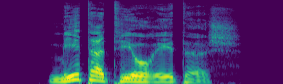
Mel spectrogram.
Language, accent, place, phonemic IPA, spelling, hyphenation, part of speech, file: German, Germany, Berlin, /ˌmetateoˈʁeːtɪʃ/, metatheoretisch, me‧ta‧the‧o‧re‧tisch, adjective, De-metatheoretisch.ogg
- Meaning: metatheoretical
